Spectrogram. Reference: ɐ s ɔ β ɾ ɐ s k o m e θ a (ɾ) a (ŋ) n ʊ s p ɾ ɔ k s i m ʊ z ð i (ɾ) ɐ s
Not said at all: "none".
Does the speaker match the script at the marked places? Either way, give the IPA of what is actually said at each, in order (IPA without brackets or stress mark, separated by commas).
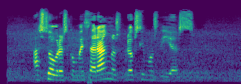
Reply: ɾ, ŋ, none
